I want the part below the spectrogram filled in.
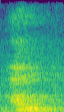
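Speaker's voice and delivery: low mouth-made gobble; chomp. Acted. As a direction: swallow it in one low gulp of sound.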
